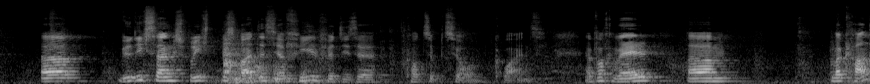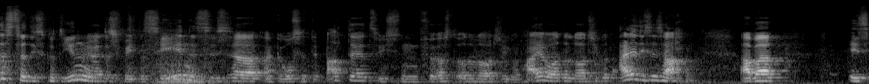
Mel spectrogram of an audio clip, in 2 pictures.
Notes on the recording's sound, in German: Diese Vorlesung wurde von Studierenden aufgenommen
